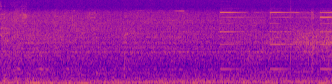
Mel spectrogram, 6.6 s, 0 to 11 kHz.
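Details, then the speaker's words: VW Jetta Mk4 2.0 with a flashing check-engine light showing a misfire; it won't accelerate. Heavy, uneven low rumble with a shaky, stumbling idle and strong vibration. "Cuando parpadea así el check varias veces, nos indica que es una falla de misfire, o sea, falla decidiendo. Pero vean cómo tiembla, vean mi mano cómo está temblando mi dedo."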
